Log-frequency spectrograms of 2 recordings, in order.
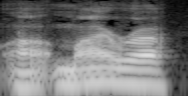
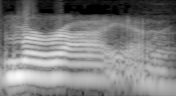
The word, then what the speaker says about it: Mariah: have with us now Myra did I pronounce that right Myra it's Mariah oh Mar I'm sorry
